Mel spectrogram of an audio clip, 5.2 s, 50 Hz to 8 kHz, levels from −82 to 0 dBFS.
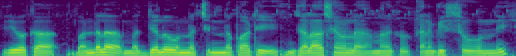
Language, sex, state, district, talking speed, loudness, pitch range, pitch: Telugu, male, Telangana, Mahabubabad, 115 wpm, -16 LUFS, 110-125 Hz, 120 Hz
